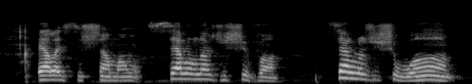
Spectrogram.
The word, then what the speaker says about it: Schwann: se chamam células de schwann células de schwann e a pronúncia a gente né a gente escuta várias formas mas se ela não existe van então olha lá nós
